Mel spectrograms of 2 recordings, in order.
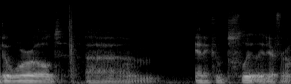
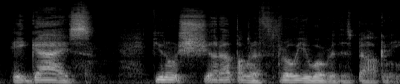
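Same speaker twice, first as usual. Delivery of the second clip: laid-back, relaxed yet threatening voice; 3 semitones higher than usual. Retelling how Ned warned hecklers on a balcony: imitating Ned's voice. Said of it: "imagine that voice".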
